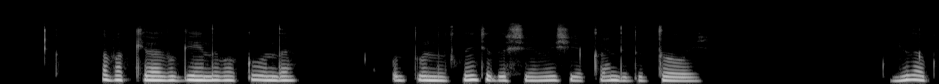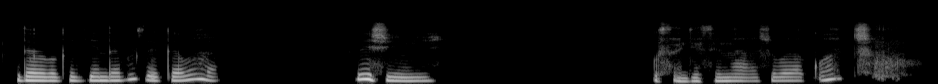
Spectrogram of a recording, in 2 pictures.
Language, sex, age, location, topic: Kinyarwanda, female, 25-35, Musanze, government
